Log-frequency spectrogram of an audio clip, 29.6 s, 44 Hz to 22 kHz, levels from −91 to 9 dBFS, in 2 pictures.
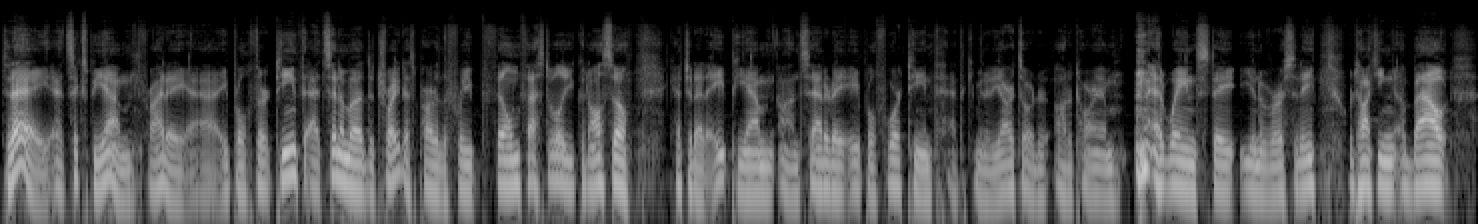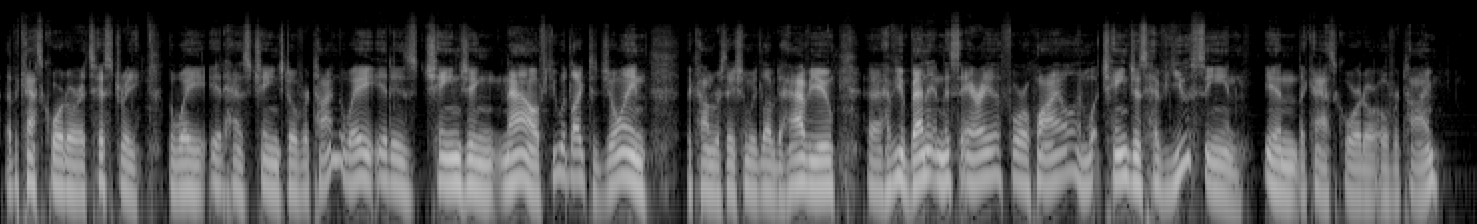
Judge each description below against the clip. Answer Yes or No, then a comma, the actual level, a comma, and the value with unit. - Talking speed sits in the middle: Yes, average, 195 wpm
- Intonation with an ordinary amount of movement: Yes, average, 3.7 semitones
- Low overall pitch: Yes, low, 125 Hz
